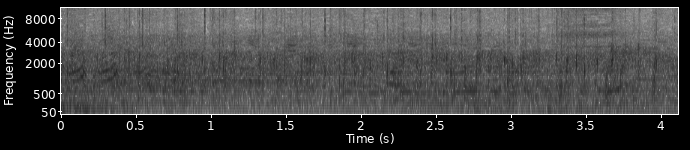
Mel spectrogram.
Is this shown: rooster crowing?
no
